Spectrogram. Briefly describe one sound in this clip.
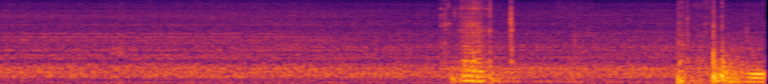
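A plastic panel knocks against its casing as it is lifted out.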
